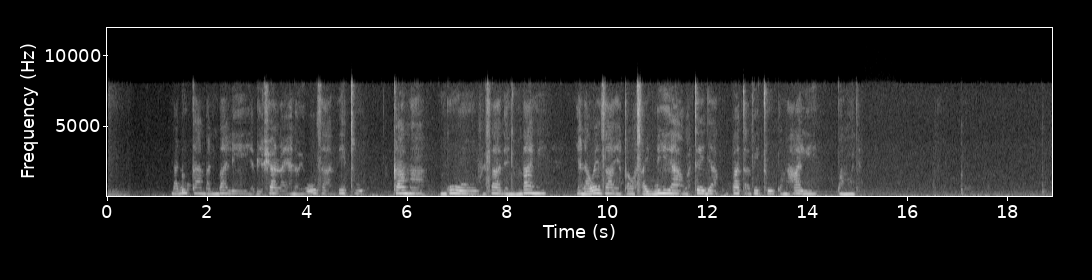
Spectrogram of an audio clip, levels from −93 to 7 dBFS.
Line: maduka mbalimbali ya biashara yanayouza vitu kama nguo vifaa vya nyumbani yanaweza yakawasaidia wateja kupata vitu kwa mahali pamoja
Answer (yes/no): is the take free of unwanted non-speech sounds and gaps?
yes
